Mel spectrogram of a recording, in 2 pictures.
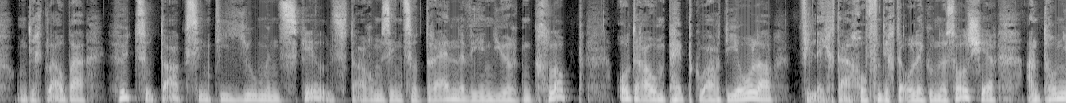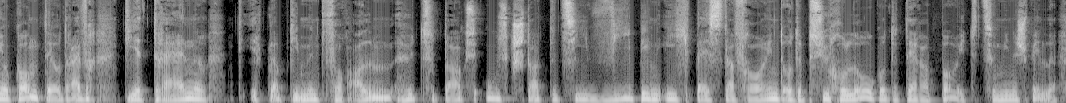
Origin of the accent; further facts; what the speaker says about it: Zurich, Switzerland; also born or lived in England (nationality); Ich bin da in der Nähe auch aufgewachsen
